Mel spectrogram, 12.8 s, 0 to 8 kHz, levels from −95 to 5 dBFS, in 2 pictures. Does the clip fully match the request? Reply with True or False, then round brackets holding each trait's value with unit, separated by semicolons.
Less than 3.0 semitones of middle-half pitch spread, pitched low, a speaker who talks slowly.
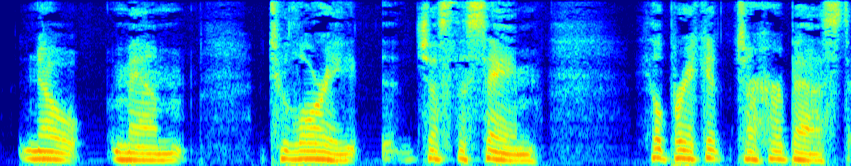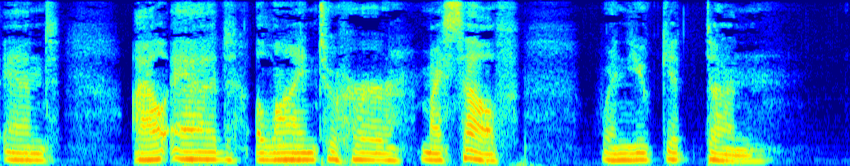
True (2.6 semitones; 125 Hz; 120 wpm)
